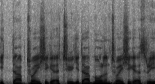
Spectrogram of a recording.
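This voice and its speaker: Speaking with a Scottish accent, a man makes very wide pitch swings over noticeable background noise. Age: 60s. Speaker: trials observer. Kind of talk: casual interview.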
